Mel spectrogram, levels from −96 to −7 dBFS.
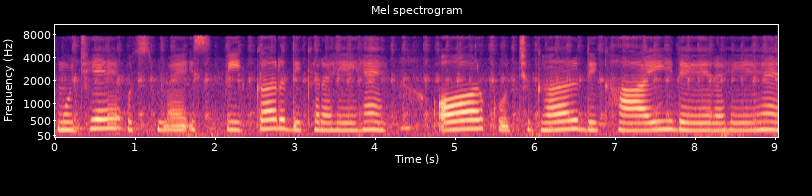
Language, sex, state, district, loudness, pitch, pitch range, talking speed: Hindi, female, Madhya Pradesh, Dhar, -19 LUFS, 225 Hz, 215-240 Hz, 85 wpm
